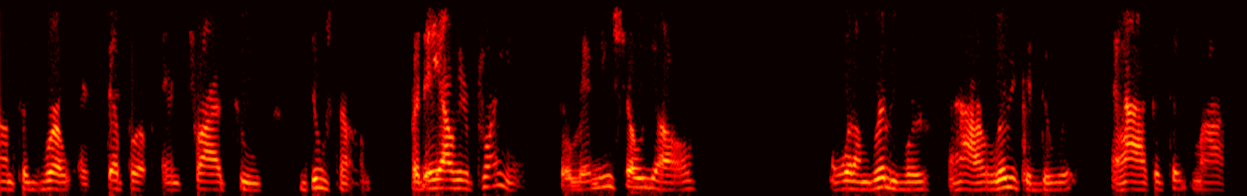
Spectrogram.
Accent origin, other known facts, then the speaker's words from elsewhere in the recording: Miami, Florida, United States; moved away; also born or lived in New Jersey / North Carolina (910); I was raised in Dade County. I was born in New Jersey. I was raised in Dade. And then I hit the 910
